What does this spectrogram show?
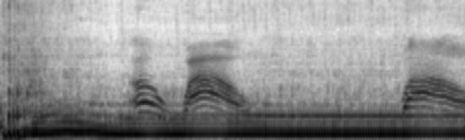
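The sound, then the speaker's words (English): Brittany Burns's car in Houston, its catalytic converter stolen overnight, roars loudly on starting with a harsh, unmuffled rumble, holding a steady deep drone throughout, with a couple of brief rising whines riding over it. “Brittany Burns recently started her car and heard this.”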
